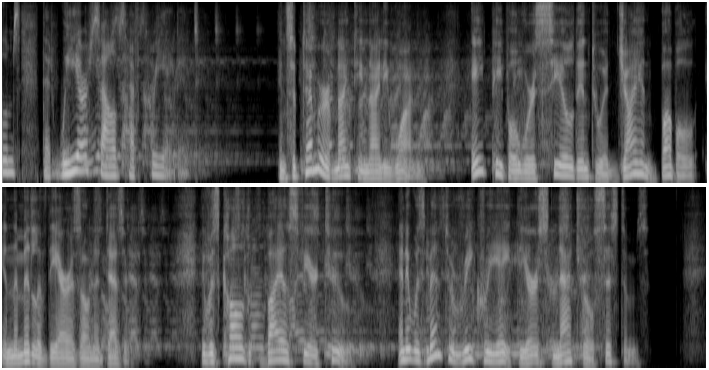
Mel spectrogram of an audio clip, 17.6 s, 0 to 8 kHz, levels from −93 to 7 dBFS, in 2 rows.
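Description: Feedback echo between two devices: a second device replays this microphone's audio, which returns about every third of a second at about -13 dB, from 0.61 to 6.62 s and 9.89 to 16.4 s.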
